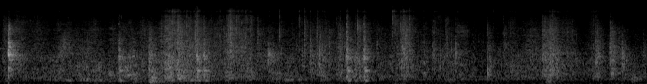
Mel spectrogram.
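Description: A sharp click right at the start, then irregular rustling and shuffling as people move about the room.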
